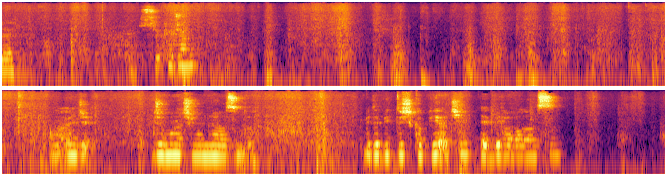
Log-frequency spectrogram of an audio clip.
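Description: Bedding rustles and flaps as it is shaken and spread.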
